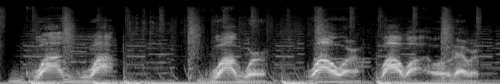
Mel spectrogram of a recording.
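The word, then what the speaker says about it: guagua: say it right guwa guaga guaga it's almost like G way but fast it's almost like guwa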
